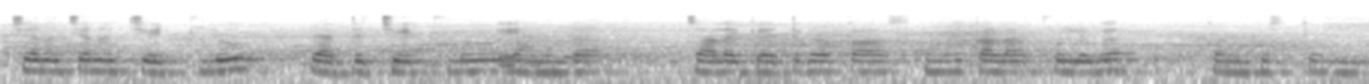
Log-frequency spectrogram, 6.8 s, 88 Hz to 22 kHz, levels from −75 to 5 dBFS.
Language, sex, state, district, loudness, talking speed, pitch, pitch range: Telugu, female, Andhra Pradesh, Visakhapatnam, -31 LUFS, 85 wpm, 205 Hz, 195-210 Hz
